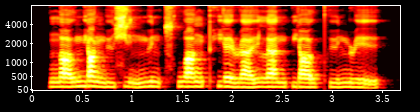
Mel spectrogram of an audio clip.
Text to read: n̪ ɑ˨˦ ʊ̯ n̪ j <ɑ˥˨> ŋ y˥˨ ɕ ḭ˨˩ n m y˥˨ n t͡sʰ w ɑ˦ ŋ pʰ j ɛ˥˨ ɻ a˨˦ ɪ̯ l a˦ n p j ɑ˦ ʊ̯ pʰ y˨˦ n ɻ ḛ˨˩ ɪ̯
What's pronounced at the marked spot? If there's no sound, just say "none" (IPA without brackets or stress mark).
ɑ˥˨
